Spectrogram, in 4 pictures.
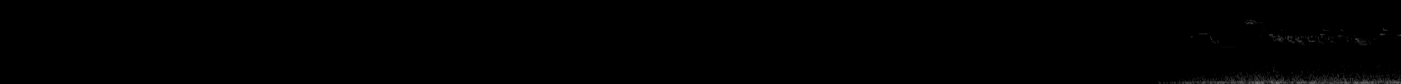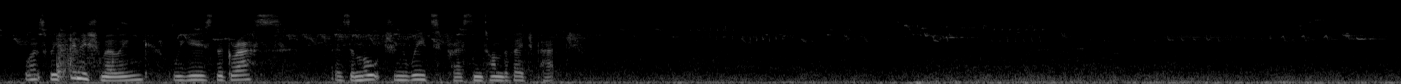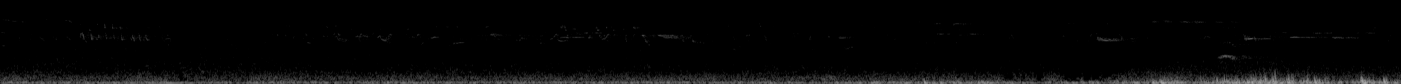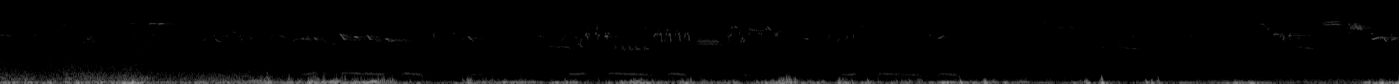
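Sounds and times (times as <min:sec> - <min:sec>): birds singing and chirping: 0:11.7 - 0:56.0.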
